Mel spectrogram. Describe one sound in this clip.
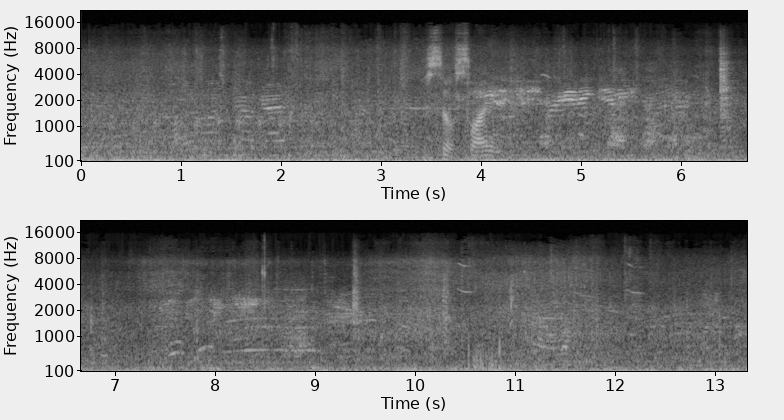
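Water sloshes against a boat's hull.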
